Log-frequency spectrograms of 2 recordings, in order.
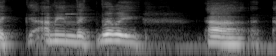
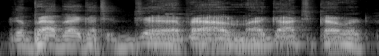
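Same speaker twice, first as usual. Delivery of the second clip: [name] impression; 8 semitones lower than usual. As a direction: mumble it like a gruff heartland rocker. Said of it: "my [name] imitation".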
